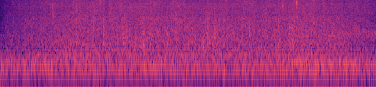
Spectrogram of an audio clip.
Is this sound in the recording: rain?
yes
